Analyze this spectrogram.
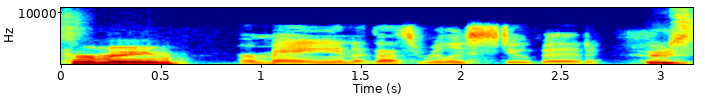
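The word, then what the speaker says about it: Hermine: Yeah, so coming from someone who was in Orlando during, is it Hermione? Is that actually how you say it? No, it's Hermaine.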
